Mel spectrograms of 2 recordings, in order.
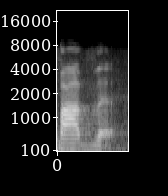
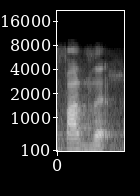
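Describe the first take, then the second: The two takes are said the same way.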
